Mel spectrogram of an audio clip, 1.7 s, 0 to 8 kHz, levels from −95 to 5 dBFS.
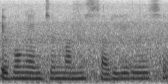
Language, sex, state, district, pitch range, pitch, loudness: Bengali, male, West Bengal, Kolkata, 200-205 Hz, 205 Hz, -18 LUFS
